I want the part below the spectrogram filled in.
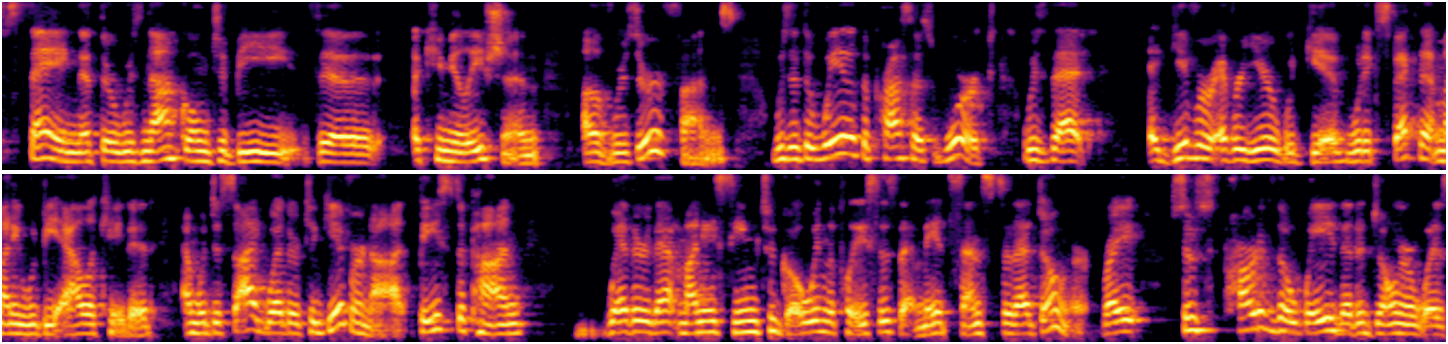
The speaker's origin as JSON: {"language": "English", "country": "United States", "said": "as American Jews"}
